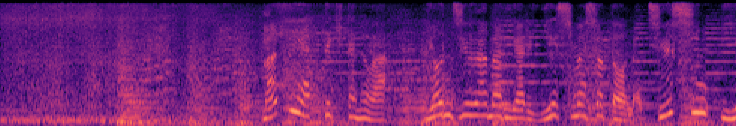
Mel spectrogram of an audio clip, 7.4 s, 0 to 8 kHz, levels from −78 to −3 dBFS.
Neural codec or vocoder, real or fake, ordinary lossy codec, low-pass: codec, 16 kHz, 6 kbps, DAC; fake; none; 7.2 kHz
